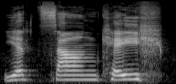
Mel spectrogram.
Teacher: यत् यवर आघात घ्यायचा. सांख्यैः अर्धा विसर्ग उच्चार.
